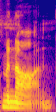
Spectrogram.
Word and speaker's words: Manon: we are introduced to Manon who is hi okay man man sorry I read man I know it's Manan I know it's I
